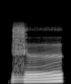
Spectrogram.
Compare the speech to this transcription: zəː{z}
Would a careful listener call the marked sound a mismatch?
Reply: yes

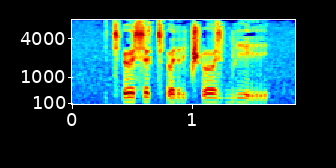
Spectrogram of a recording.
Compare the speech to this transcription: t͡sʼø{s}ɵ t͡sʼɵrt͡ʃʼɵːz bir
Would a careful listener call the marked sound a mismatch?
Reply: no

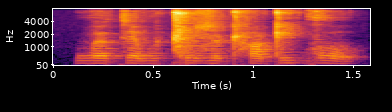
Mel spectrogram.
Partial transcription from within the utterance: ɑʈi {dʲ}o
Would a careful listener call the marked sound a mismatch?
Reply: yes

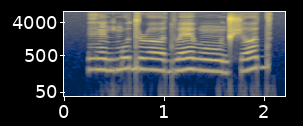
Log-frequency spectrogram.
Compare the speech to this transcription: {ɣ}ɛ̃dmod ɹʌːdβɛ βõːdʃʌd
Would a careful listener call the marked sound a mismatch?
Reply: no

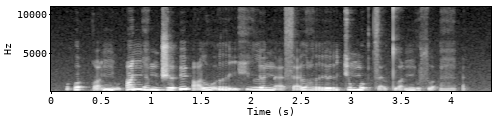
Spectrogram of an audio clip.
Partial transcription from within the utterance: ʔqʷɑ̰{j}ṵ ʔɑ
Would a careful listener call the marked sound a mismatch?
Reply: yes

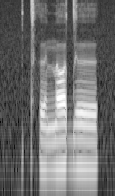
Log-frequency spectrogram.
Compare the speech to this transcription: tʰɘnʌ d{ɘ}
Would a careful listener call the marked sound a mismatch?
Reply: no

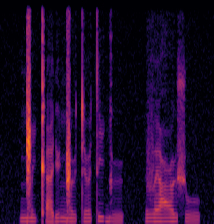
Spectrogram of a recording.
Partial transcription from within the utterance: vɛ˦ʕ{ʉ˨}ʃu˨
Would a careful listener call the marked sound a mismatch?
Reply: yes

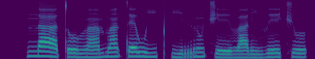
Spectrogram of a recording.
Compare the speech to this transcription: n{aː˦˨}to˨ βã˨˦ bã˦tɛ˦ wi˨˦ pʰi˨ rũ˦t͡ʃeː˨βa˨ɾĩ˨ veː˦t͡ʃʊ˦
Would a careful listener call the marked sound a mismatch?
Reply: no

